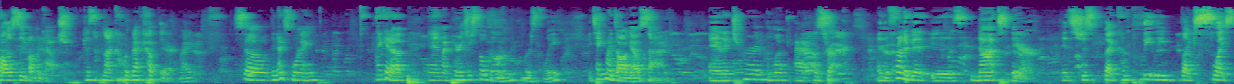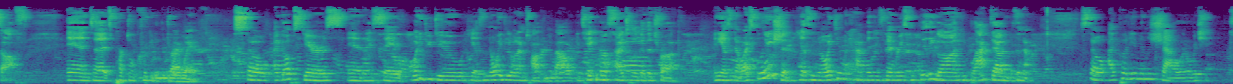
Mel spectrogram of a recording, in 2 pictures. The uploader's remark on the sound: From San Francisco. Even if there is a little bit of crowd noise in the background (hey, when you book a tour 2-3 weeks out, it happens).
